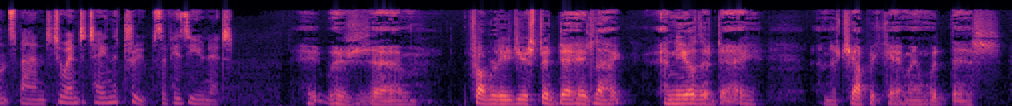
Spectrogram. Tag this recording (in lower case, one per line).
speech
